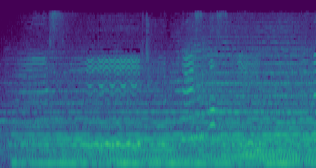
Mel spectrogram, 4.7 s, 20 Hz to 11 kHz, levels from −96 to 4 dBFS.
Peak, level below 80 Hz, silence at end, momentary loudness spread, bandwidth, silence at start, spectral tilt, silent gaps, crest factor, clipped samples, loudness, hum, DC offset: -22 dBFS; -62 dBFS; 0 s; 8 LU; 9.2 kHz; 0 s; -6 dB/octave; none; 14 dB; under 0.1%; -36 LUFS; none; under 0.1%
